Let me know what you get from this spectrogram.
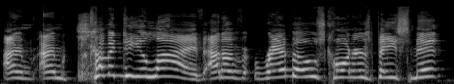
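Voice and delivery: high squeaky hamster voice. Pretend. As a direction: pitch way up like a tiny hamster. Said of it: "How can we sound like a hamster?".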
